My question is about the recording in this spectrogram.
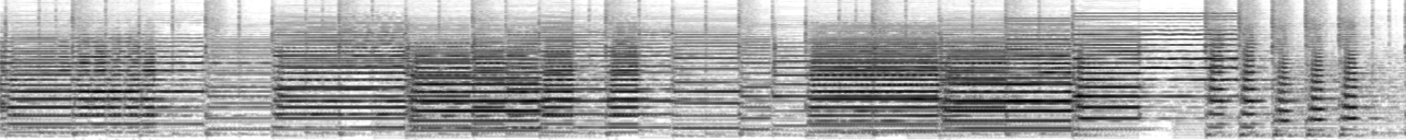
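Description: Trombone playing a melody line in time with music: a long note, a quick run of repeated short accented notes, then long accented notes that swell, and a burst of short detached notes near the end.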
